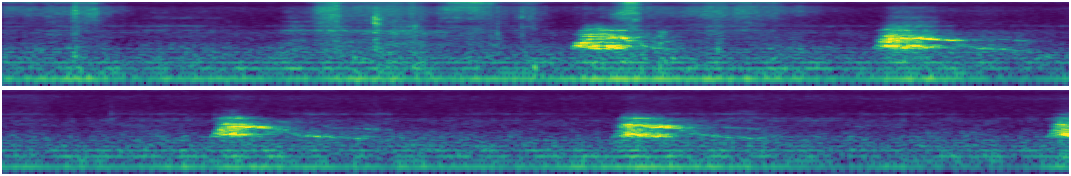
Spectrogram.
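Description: A dog gives four short, muffled barks or snorts spaced a couple of seconds apart, fairly faint against a quiet background hum.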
